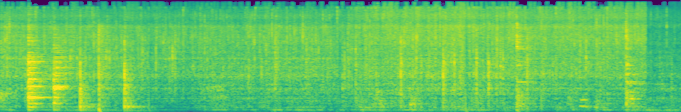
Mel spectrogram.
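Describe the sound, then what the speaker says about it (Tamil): Shallots, large onions, green chillies and curry leaves sauté together in a pan for a fish curry. A loud, steady sizzle runs throughout, with sharp stirring clatters near the start. "சின்ன வெங்காயம், இந்த பெரிய வெங்காயம் எல்லாம் ஒன்றா சேர்த்து நம்ம வதக்கிக்கலாம்."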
